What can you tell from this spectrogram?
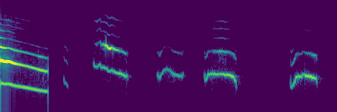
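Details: Kitten calls played to attract cats: an opening downward-sliding cry followed by four shorter, softer, arched mews with gaps between them. No other sounds.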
